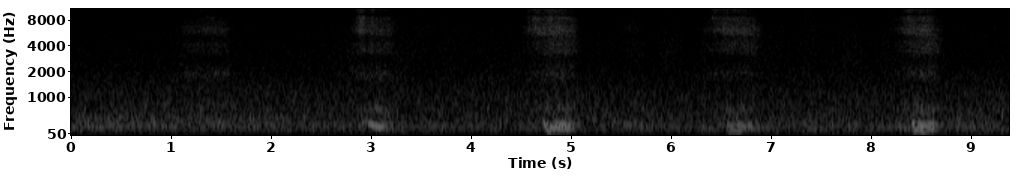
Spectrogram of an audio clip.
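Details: Old dog snoring in sleep: soft, rough snoring breaths about every two seconds, around 33 a minute, over steady room hiss.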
